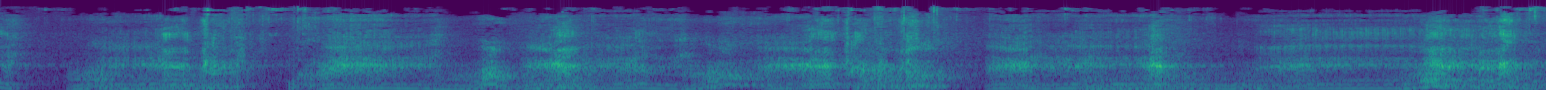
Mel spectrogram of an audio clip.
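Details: Pet Cairn Terrier and Jack Russell Terrier scrapping over an old golf glove indoors, giving continuous deep rumbling growls in long waves, swelling and easing every second or so, with rasping snarls throughout.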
